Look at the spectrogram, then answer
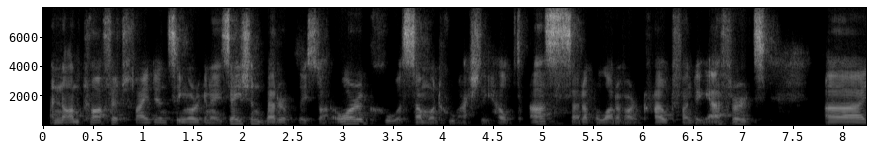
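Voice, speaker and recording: A man's voice: low voice, fairly bright tone, poor audio. A young man presenting an online talk over a video call, chatty and loose, with lots of "um"s and restarts as he speaks. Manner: casual, chatty, with frequent fillers and self-corrections. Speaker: alumni network project assistant presenting a webinar.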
